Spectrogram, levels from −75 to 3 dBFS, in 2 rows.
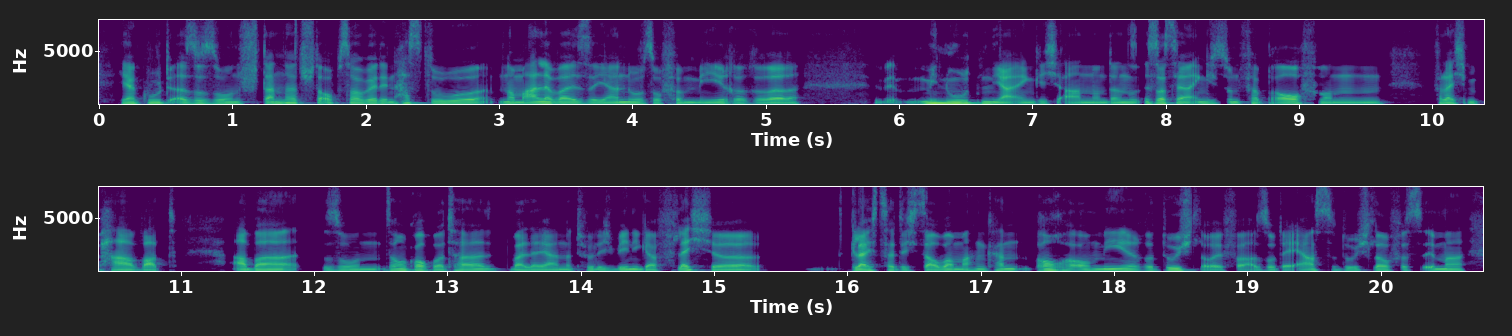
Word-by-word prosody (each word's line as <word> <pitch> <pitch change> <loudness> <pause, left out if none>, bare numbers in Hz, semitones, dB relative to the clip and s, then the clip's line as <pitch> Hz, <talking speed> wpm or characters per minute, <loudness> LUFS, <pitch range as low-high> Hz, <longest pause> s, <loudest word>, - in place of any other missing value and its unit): Ja 110 0 +4
gut, 145 +5 -2
also 115 +2 0
so 115 0 -1
'n 115 0 -1
Standardstaubsauger, 140 +3 +1
den 115 -2 -1
hast 130 0 -2
du 125 -4 +2
normalerweise 115 0 +3
ja 105 0 +1
nur 115 -1 +2
so 105 +1 -3
für 105 0 -4
mehrere 100 -1 0 0.5
M - - -9
Minuten 130 -1 +4
ja 100 -3 +5
eigentlich 100 0 -4
an 95 0 -1
und 95 0 -3
dann 105 +2 0
ist 125 +1 -2
das 130 -1 +3
ja 115 -3 +4
eigentlich 115 0 -2
so 115 - -7
'n 115 - -1
Verbrauch 110 +2 +1
von 100 -3 -4 0.3
vielleicht 105 -2 0
'n 105 - -4
paar 100 -1 +1
Watt. 90 -1 -1 0.4
Aber 110 -2 +2 0.2
so 110 -2 -4
'n 105 -1 -3
Saugroboter 115 -2 0
weil 95 0 0
er 100 - 0
ja 95 -1 0
natürlich 100 +1 -5
weniger 105 -2 +1
Fläche 100 - 0 0.6
gleichzeitig 110 -3 +2
sauber 105 +1 +2
machen 105 +2 -2
kann, 120 +1 -2
braucht 120 +1 +1
er 110 - +1
auch 110 - +1
mehrere 115 -1 +1
Durchläufe. 120 -6 -1
Also - - -4
der - - -3
1. 125 +5 -2
Durchlauf 135 -5 -3
ist 110 - -6
immer, 110 -1 0
110 Hz, 170 wpm, -25 LUFS, 100-120 Hz, 0.6 s, ja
